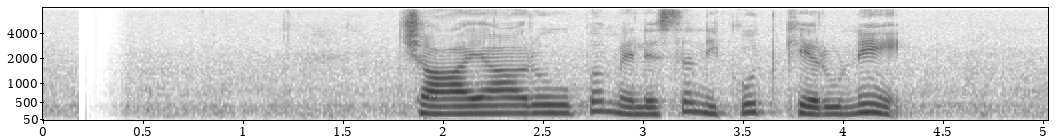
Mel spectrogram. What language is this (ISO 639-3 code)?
sin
